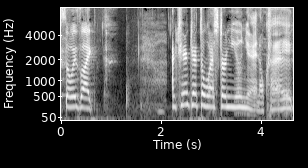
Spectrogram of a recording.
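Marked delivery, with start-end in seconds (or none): 2.2-4.7 clenched-jaw talking voice, higher. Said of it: "Stop going into that voice".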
